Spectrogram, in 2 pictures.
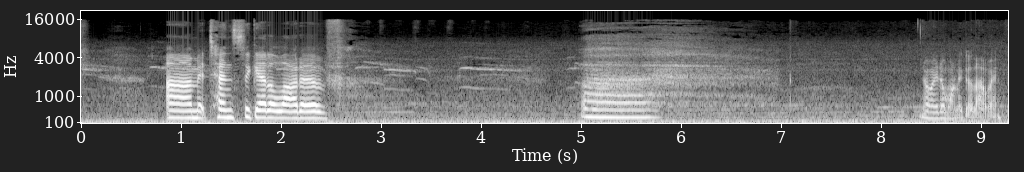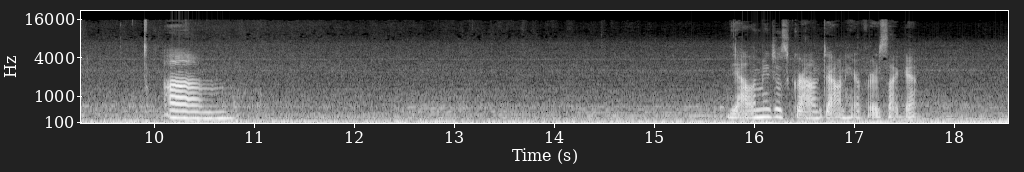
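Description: A young woman speaks softly and calmly close by, in short phrases with pauses.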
